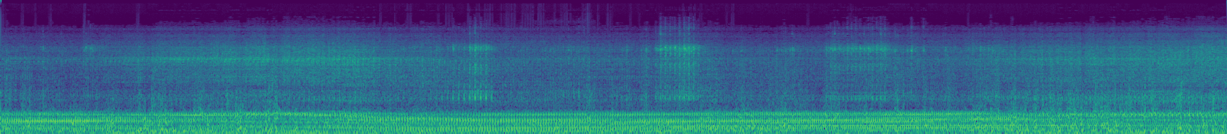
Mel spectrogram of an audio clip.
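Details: Engine running steadily with a rapid metallic clatter knocking under the exhaust note; cause not identified.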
